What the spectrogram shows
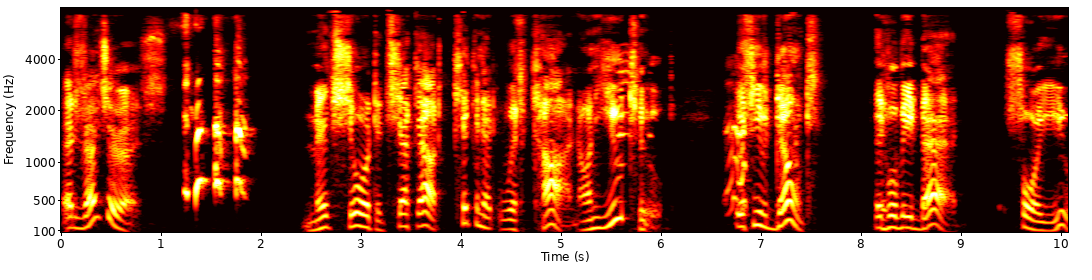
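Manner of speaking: muffled voice, talking through a cupped hand. Giving a YouTube channel shout-out for a listener who wrote in: muffled voice, mouth covered. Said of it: "I gotta cover up my mouth so I can".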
